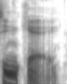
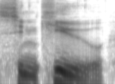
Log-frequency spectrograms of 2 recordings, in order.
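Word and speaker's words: Cinque: after should be pronounced Sinke. Like kind of like a 5, right, or whatever, and he mispronounced it as Sin-Q, so that's how he was known to everybody.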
